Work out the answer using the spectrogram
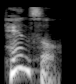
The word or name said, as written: handsel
